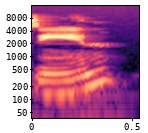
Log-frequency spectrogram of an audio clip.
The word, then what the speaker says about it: zine: always find this interesting nega pulse says it's pronounced zine yes i always think it's so interesting that people don't know how to pronounce it i had so many people yeah when i was doing a lot of cons i had so many people like asking for a sign and that really took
